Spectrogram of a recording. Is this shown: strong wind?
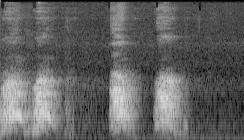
no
